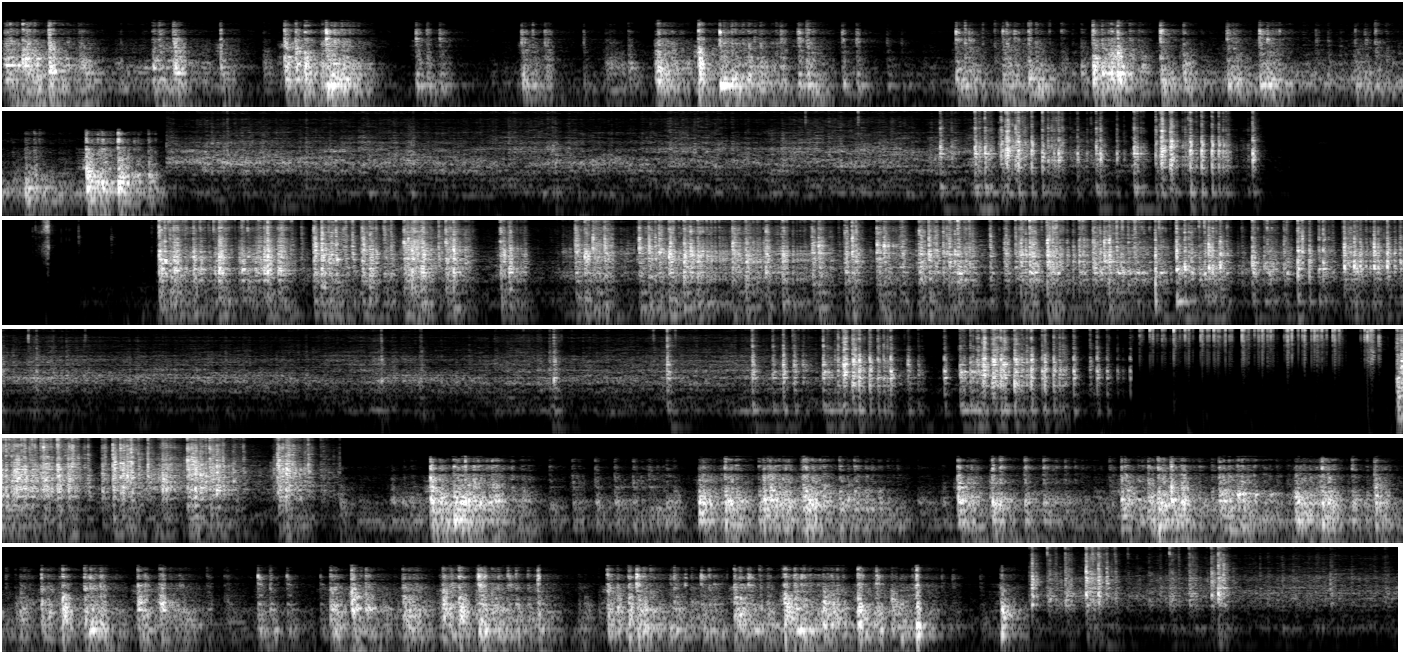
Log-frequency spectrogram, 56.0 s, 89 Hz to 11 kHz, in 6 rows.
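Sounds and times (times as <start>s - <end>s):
marbles rattling down plastic track: 10.4s - 17.8s, 19.7s - 39.7s, 53.5s - 56.0s.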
